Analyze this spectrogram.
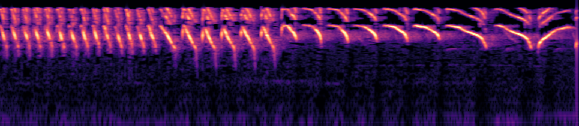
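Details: Canary singing to draw replies from other canaries: a quick pulsing trill, then a run of sweeping slurred whistles repeated several per second, loud and continuous.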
